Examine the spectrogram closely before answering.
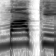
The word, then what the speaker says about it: make: जैसे यहाँ पे MAKE है तो यहाँ पे आप माँ के या मे के इस प्रकार से नहीं पढ़ेंगे, केवल दोस्तों मेक पढ़ेंगे, यानी ई को लास्ट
